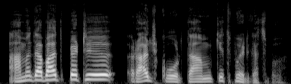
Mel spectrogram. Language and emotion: Kashmiri, neutral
